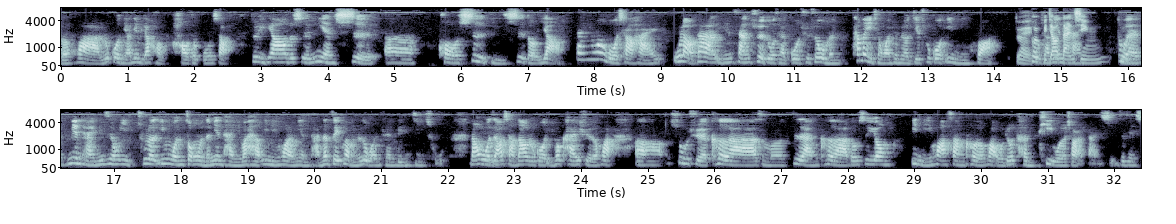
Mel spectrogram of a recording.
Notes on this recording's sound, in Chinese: 本集為首度遠端線上錄音，由於收音設置和剪輯能力經驗不足，無法完全排除背景音些許雜訊，因此較不建議配戴耳機收聽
